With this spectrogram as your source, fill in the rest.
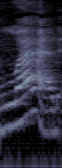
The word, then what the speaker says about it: lead: The verb lead, L-E-D, is pronounced the same way as a pencil lead, but it is the past tense of the verb lead, which means to guide and rhymes with deed.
